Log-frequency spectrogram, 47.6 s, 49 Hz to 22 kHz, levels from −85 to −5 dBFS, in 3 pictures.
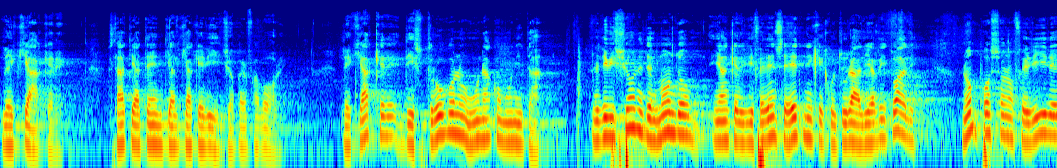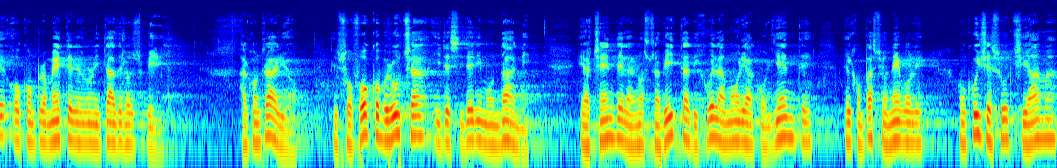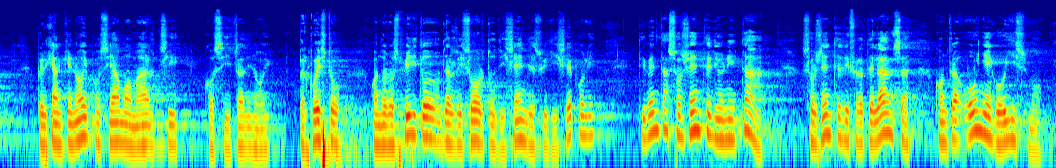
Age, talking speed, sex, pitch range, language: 60-79, 110 wpm, male, 120-155 Hz, Italian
